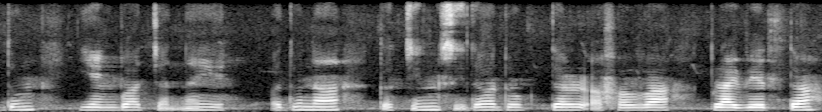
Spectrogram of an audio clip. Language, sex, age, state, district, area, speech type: Manipuri, female, 18-30, Manipur, Kakching, rural, spontaneous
